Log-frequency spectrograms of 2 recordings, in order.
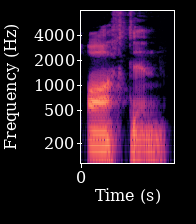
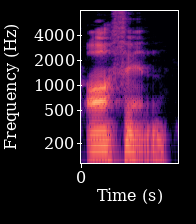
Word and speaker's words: often: My sister complained that I pronounced the T in the word often, or often, I guess, is how you're meant to say it.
